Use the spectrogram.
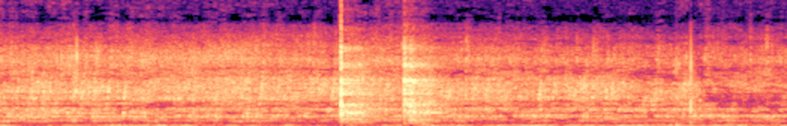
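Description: Chopped juicy tomatoes and green chillies are stirred into chicken karahi in a pan, a steady sizzle under a few sharp spoon scrapes and clinks against the metal, close up and without any talking.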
